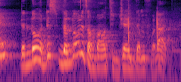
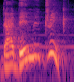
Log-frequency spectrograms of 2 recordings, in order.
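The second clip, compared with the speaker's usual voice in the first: raised, louder pulpit voice; fiery preaching; 6 semitones higher, 4 dB louder than usual. Acted. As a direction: preach it hard to the congregation. Preaching at full force.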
